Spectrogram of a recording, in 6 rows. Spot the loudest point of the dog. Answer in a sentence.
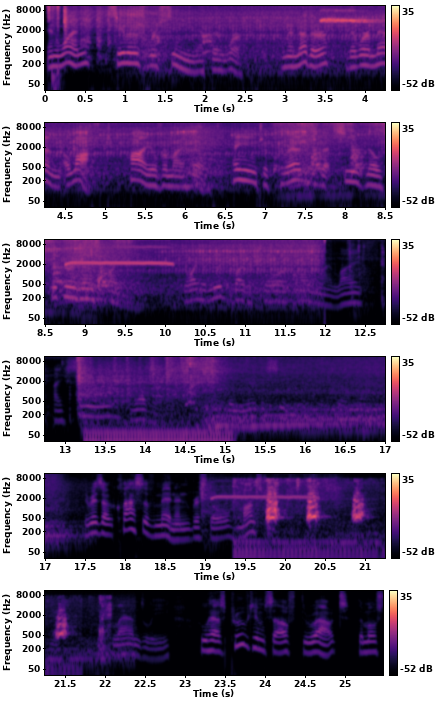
The volume of the dog peaks at 20 seconds.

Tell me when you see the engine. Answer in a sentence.
You can hear the engine from 0.0 to 22.4 s.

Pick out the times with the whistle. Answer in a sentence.
You can hear the whistle from 3.4 to 4.2 s, from 8.7 to 10.2 s and from 19.1 to 20.2 s.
